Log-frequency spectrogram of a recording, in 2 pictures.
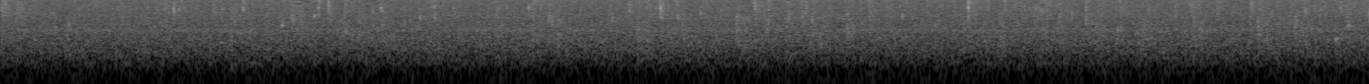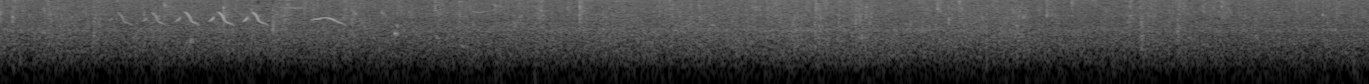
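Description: Steady rain falls in a dense, even hiss of pattering drops that holds at a constant level throughout, with a brief faint bird chirp partway through and no voices.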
